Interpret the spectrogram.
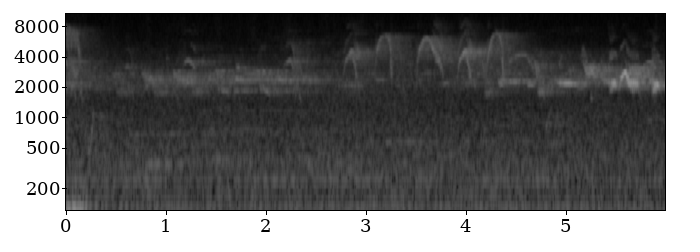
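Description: Small birds chirping in the background: scattered high chirps, then a quick run of arching chirps from about three to five seconds in, over a faint steady hum.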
